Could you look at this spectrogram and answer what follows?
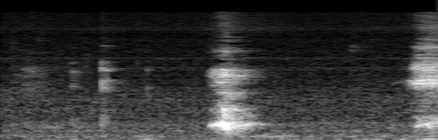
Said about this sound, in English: Excuse me. I don't know if that mic picked that up, but I just burped.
